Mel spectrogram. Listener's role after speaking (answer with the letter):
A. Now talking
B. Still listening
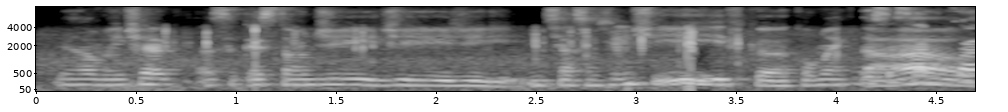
A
